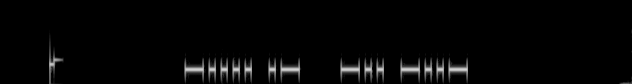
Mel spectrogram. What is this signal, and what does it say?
Morse code, heard as a keyed tone, about 20 wpm, 700 Hz. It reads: 6A DX
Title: Field Day Exchanges Encore - 20wpm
